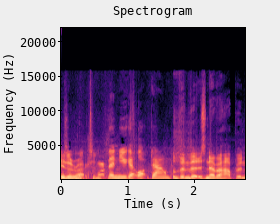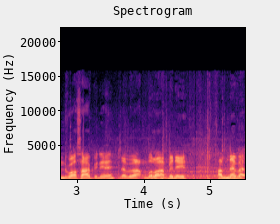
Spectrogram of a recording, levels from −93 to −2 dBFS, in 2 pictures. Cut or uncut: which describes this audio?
cut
